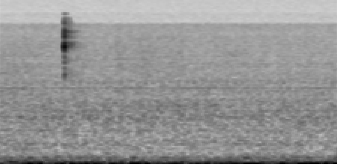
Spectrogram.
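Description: A single computer mouse click about half a second in, over a faint low hum.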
